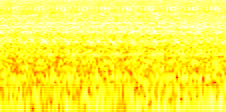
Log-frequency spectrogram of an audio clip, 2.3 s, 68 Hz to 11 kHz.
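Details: 2006 Lexus IS250 AWD, running after a no-start, no-crank fix with security light still flashing: steady, even idle hum, no misses, knocks or stumbles; normal idle.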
